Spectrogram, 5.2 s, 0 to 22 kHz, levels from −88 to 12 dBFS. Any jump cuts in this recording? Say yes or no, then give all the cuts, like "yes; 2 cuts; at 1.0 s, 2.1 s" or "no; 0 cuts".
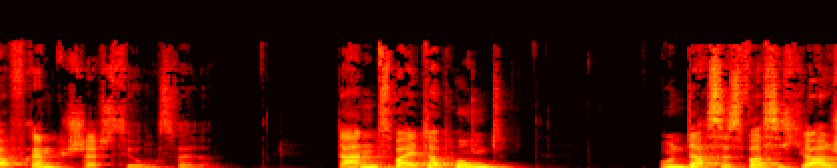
no; 0 cuts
